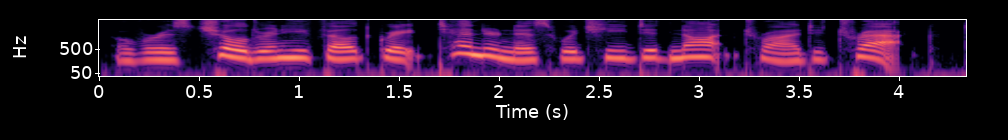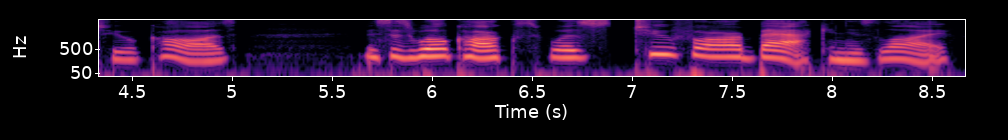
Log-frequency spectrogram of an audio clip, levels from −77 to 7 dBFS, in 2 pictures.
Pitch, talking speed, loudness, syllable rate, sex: 215 Hz, 180 wpm, -19 LUFS, 4.3 syllables/s, female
